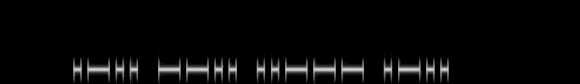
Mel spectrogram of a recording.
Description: Morse code, heard as a keyed tone, about 17 wpm, 700 Hz. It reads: LZ2L
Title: DXCC-100 Call Signs - 4 Characters - Repeated 3x - 17wpm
